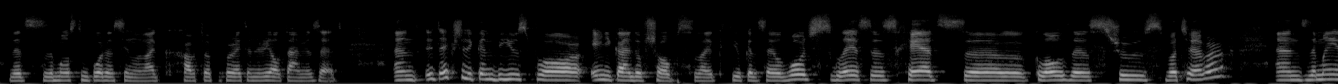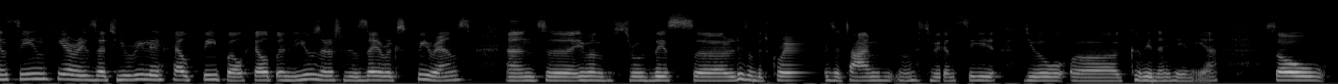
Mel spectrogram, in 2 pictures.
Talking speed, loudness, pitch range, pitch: 160 wpm, -34 LUFS, 180-210 Hz, 190 Hz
